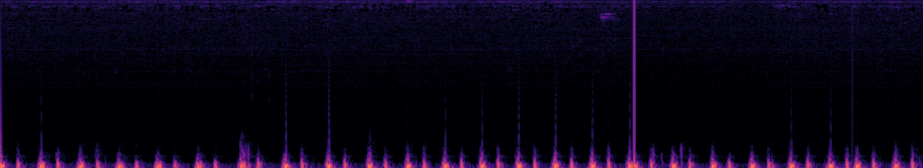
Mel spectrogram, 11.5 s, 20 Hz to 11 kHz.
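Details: Female heartbeat recorded through a stethoscope: fast, about 120 beats a minute, with an uneven rhythm and occasional skipped beats; tachycardia with irregular beats.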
